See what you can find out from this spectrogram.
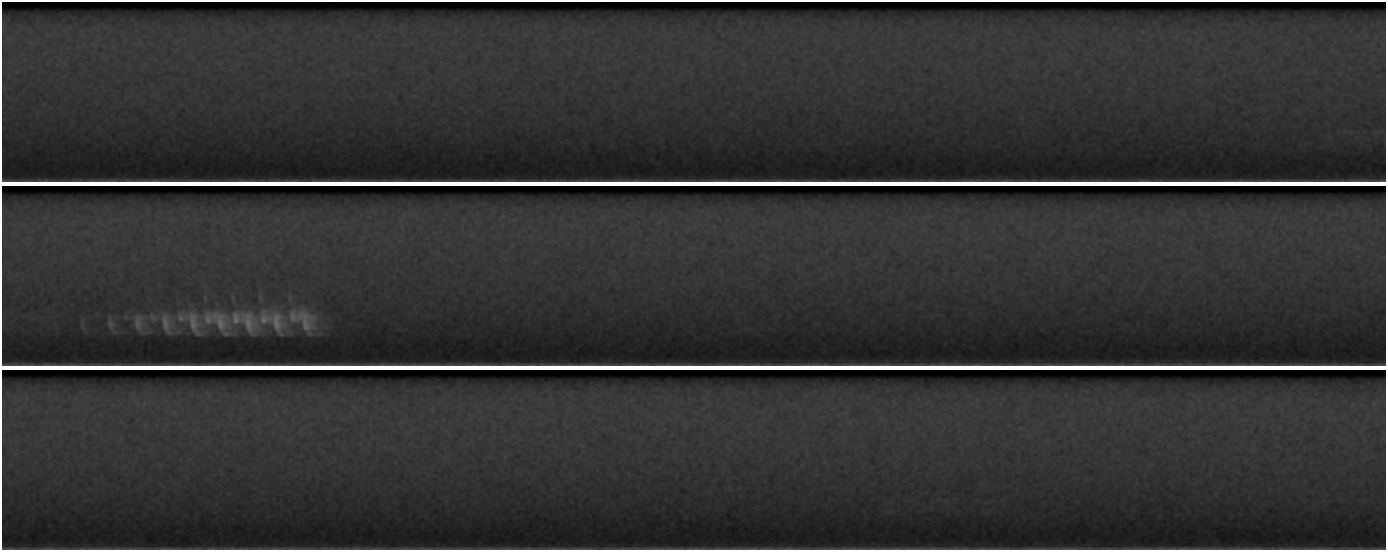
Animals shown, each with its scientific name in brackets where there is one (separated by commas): Ovenbird (Seiurus aurocapilla), Mourning Dove (Zenaida macroura)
